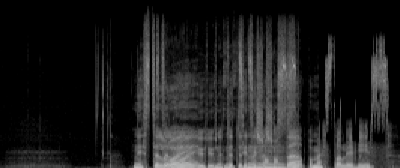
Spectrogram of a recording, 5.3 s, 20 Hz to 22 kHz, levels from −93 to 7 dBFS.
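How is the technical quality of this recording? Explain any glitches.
The recording has two distinct faults from about 2.1 s onward: a doubled track followed by a Bluetooth codec degradation near the end.

From 2.09 s to 3.97 s there is a doubled audio track. A second full-band copy of the speech sits roughly 150 ms behind the original at about the same level, producing a distinct slapback rather than a reverb tail. It has no decay or room colouring, and it starts and stops abruptly at those boundaries. The likely cause is the signal being captured twice, once through a slower path, or an edit leaving two misaligned copies.

From 4.23 s to the end of the clip there is a Bluetooth SBC bit pool drop. The treble becomes dull and a gritty, coarse noise rides on the speech. That points to the phone cutting the SBC bit pool from 31 to about 7, roughly 61 kbps, to keep a congested link alive. 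At that allocation the upper sub-bands get few or no bits and the remaining bands are quantised coarsely. The degradation lasts until the clip ends.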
